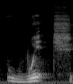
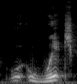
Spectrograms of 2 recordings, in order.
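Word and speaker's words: Wych: From what I could gather from the internet, witch is how you pronounce his first name.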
